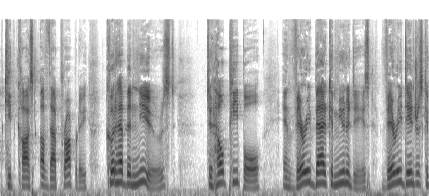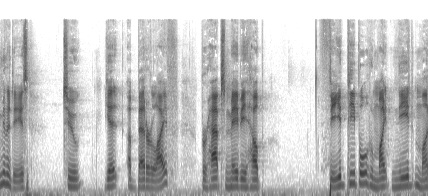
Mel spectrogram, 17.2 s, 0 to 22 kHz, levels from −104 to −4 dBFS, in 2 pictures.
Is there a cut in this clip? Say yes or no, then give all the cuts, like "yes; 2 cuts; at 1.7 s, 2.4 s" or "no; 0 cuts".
yes; 1 cut; at 10.7 s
